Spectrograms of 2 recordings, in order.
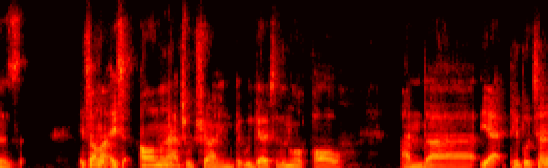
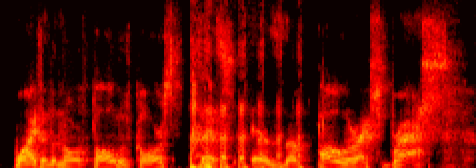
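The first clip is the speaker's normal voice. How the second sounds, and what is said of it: Imitates another person's voice. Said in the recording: “Is that your Tom Hanks impression?”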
